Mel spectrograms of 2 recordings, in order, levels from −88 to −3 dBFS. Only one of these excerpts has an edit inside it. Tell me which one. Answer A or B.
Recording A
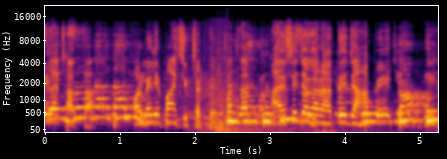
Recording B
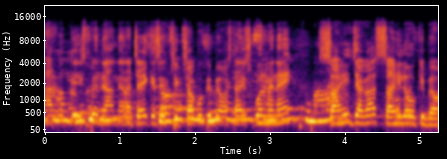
A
